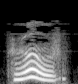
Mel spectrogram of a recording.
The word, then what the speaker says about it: prove: 虽然这个单词是一个开音节单词，但是字母 O 的读音却是长的 U prove。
